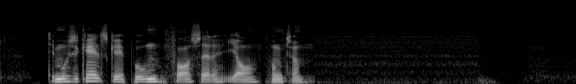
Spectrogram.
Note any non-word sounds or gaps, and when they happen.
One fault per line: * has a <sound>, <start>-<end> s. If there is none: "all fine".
all fine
